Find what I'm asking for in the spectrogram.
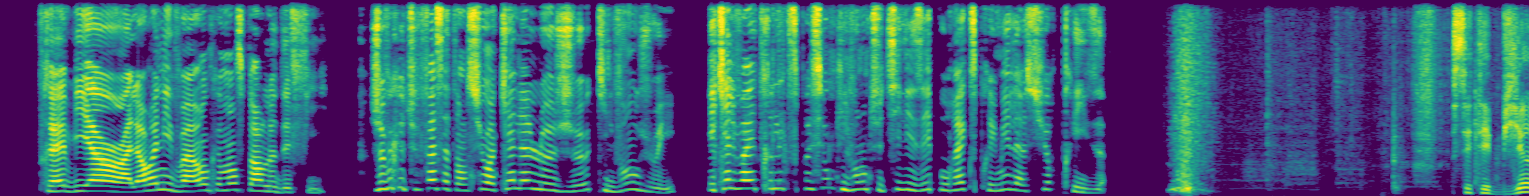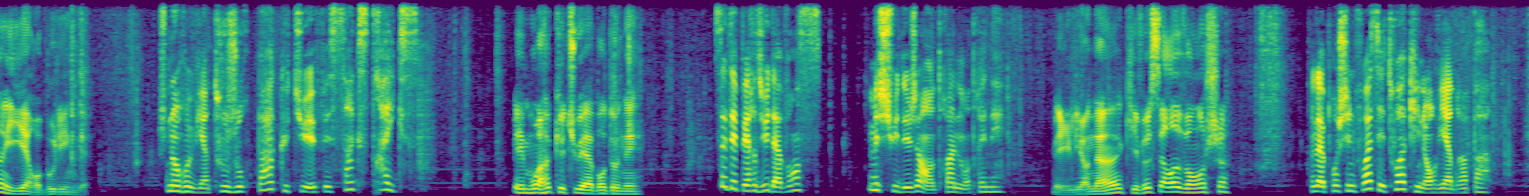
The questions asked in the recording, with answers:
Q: quel est le jeu qu'ils vont jouer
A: Le jeu qu'ils ont joué, c'est le bowling.

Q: quelle va être l'expression qu'ils vont utiliser pour exprimer la surprise.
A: L'expression est ne pas en revenir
